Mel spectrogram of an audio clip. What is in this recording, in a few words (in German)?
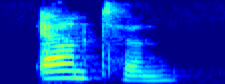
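"ernten", German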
